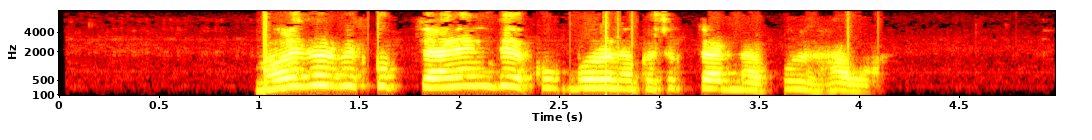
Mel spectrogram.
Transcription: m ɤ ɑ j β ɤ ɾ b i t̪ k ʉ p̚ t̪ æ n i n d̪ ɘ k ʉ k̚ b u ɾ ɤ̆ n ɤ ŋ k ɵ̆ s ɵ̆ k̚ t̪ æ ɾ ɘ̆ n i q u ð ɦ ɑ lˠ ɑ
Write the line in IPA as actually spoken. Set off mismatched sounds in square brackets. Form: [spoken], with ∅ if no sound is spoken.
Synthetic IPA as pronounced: m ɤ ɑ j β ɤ ɾ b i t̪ k ʉ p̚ t̪ æ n i n d̪ ɘ k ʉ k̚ b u ɾ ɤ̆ n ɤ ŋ k ɵ̆ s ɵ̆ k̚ t̪ æ ɾ ɘ̆ n [æ] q u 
